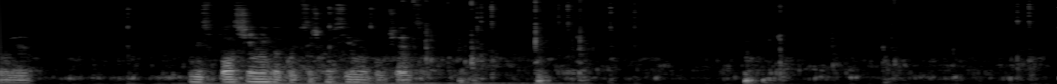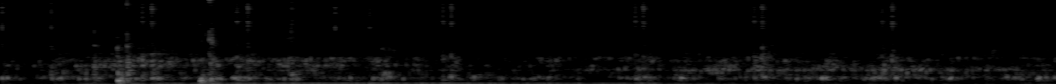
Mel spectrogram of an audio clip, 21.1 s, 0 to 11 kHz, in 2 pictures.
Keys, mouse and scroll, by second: 3.1 scroll down 2, 3.3 middle click, 4.1-4.6 scroll down 1, 4.6 3, 4.8 click, 5.1-5.6 scroll up 2, 5.6 shift+click, 5.9 scroll down 3, 6.1-7.6 middle drag, 7.6 shift+d, 10.6-11.7 middle drag, 11.7 p, 12.5 Tab, 12.9 click, 13.9-15.0 middle drag, 15.0 click, 16.9-21.1 drag.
